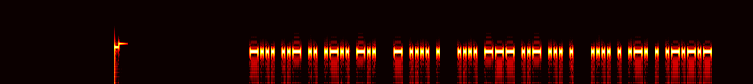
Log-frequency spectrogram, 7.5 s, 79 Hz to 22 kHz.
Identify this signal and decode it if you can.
Morse code, heard as a keyed tone, about 41 wpm, 700 Hz. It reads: BUILD THE HOUSE HERE.
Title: Sentences from Top 1000 Words - Review Part 1 - 45wpm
